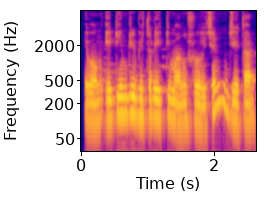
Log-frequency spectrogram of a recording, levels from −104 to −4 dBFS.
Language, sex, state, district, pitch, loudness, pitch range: Bengali, male, West Bengal, Malda, 110 Hz, -17 LUFS, 100-120 Hz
